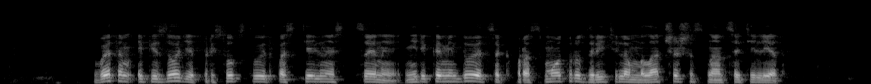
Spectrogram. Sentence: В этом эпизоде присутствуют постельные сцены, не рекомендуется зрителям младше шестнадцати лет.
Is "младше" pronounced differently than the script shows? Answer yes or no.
no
